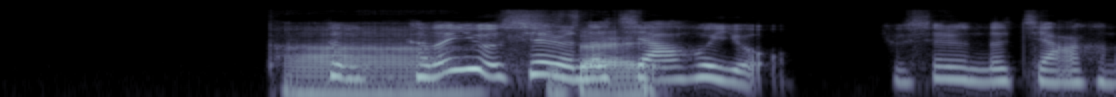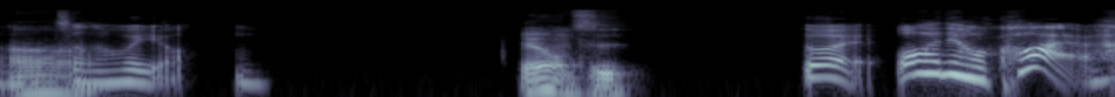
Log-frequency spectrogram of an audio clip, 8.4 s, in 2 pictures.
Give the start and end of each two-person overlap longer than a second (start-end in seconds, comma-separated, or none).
1.2-2.6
